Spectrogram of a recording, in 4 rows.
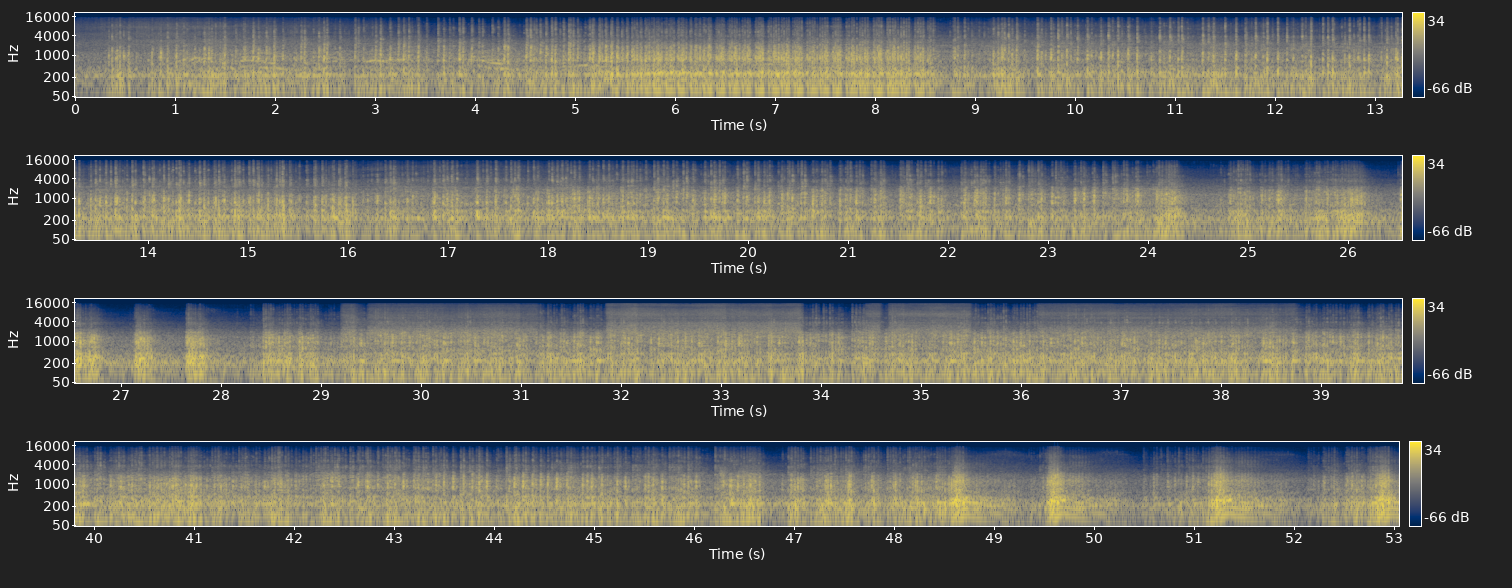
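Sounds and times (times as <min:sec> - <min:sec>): car engine revving loudly: 0:25.8 - 0:39.2, 0:48.2 - 0:50.2, 0:51.1 - 0:51.9, 0:52.5 - 0:53.0.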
